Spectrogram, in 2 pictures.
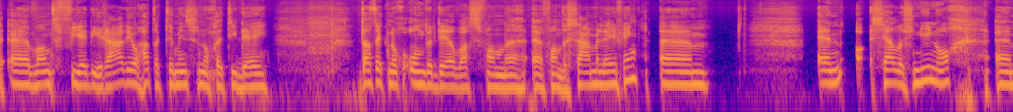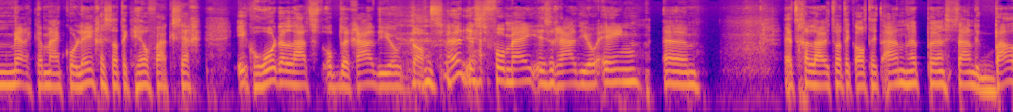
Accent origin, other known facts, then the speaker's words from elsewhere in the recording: De Meern, Utrecht, Netherlands; born there; ik ben geboren in De Meren. Dat zegt misschien niet heel veel mensen wat, maar dit was een klein dorp bij Utrecht. Maar we woonden ook nog buiten het dorp, midden in de polder.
